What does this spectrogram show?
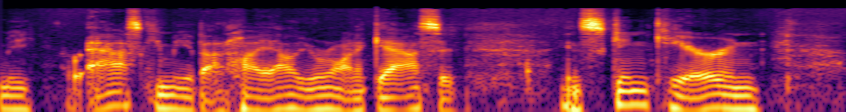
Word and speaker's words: hyaluronic: Certainly there's high aluronic acid. high aluronic acid is how you say that in the skin and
